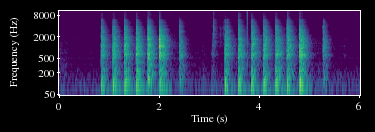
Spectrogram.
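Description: Hammer tapping on the protruding points of long drywall screws driven through plywood, knocking them off. Two quick runs of light strikes, about five a second, with a short pause between them.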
